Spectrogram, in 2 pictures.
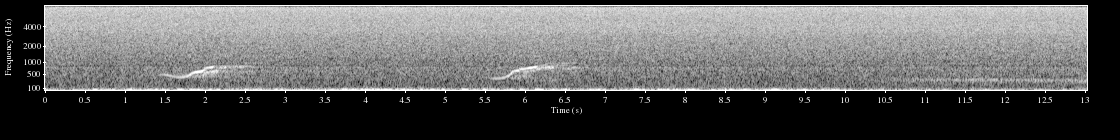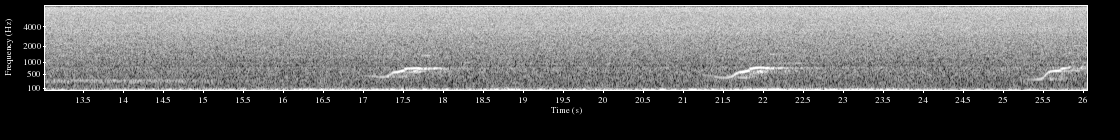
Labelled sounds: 2.2	2.5	humpback whale, 0.80 to 0.86 kHz
6.1	6.5	humpback whale, 0.80 to 0.93 kHz

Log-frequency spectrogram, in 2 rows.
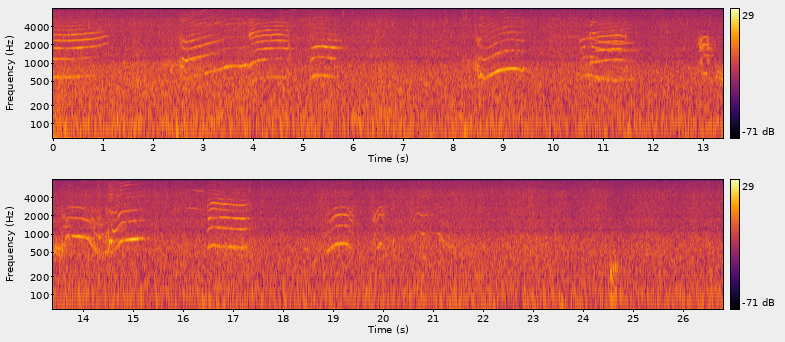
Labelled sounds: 0.4	1.2	killer whale, Bigg's (transient), 2.4 to 3.8 kHz
2.5	5.8	killer whale, Bigg's (transient), 0.78 to 7.9 kHz
8.5	9.5	killer whale, Bigg's (transient), 0.78 to 6.6 kHz
10.3	11.7	killer whale, Bigg's (transient), 0.91 to 4.6 kHz
12.9	14.2	killer whale, Bigg's (transient), 0.78 to 2.9 kHz
14.6	15.2	killer whale, Bigg's (transient), 0.78 to 7.6 kHz
16.0	17.3	killer whale, Bigg's (transient), 1.1 to 7.2 kHz
18.9	19.5	killer whale, Bigg's (transient), 1.2 to 4.9 kHz
20.6	20.9	killer whale, Bigg's (transient), 0.81 to 2.3 kHz

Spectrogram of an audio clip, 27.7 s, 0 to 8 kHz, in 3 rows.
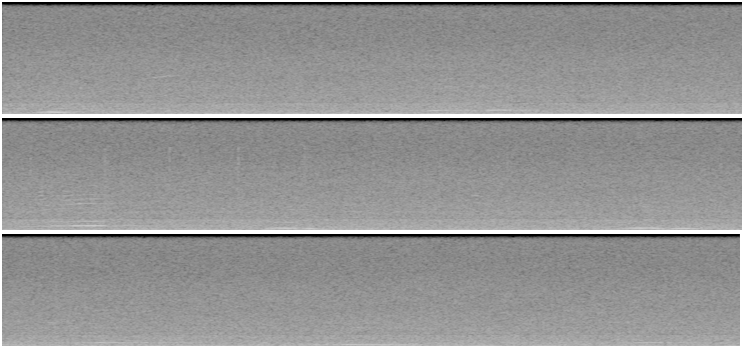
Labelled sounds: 1.9	2.2	humpback whale, 2.6 to 2.8 kHz
10.0	10.4	humpback whale, 1.8 to 2.0 kHz

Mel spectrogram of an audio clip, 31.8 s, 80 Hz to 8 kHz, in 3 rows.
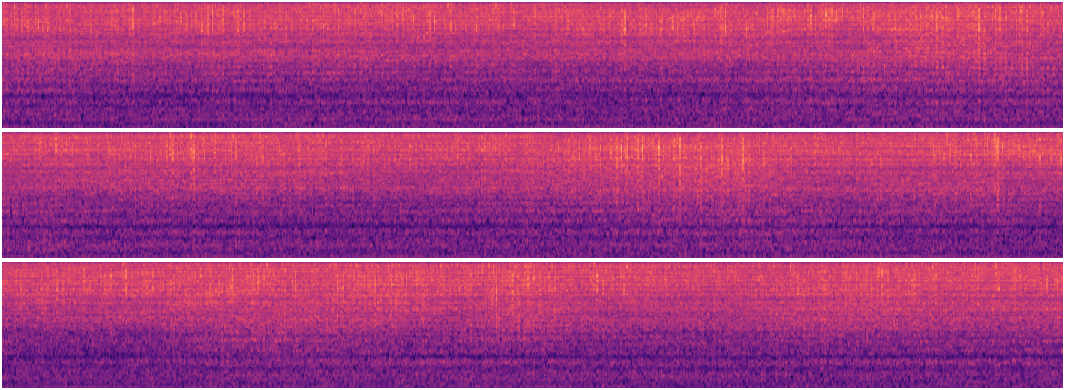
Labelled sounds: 29.2	29.5	vessel noise, 6.1 to 6.3 kHz

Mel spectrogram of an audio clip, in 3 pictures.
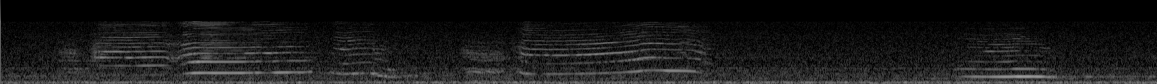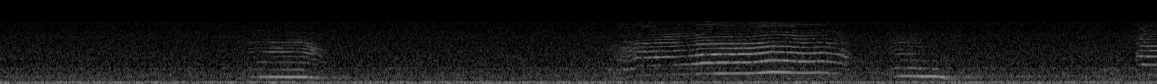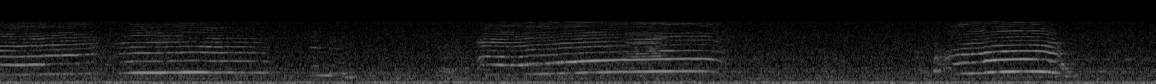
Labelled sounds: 0.6	3.9	humpback whale, 0.83 to 7.6 kHz
4.6	6.9	humpback whale, 0.93 to 7.1 kHz
9.6	10.4	humpback whale, 1.0 to 5.5 kHz
14.0	14.8	humpback whale, 1.7 to 2.9 kHz
17.9	20.1	humpback whale, 0.86 to 7.8 kHz
20.5	20.8	humpback whale, 0.80 to 0.83 kHz
22.9	25.7	humpback whale, 0.83 to 7.9 kHz
27.9	30.4	humpback whale, 0.83 to 7.5 kHz
32.5	34.6	humpback whale, 0.90 to 8.0 kHz

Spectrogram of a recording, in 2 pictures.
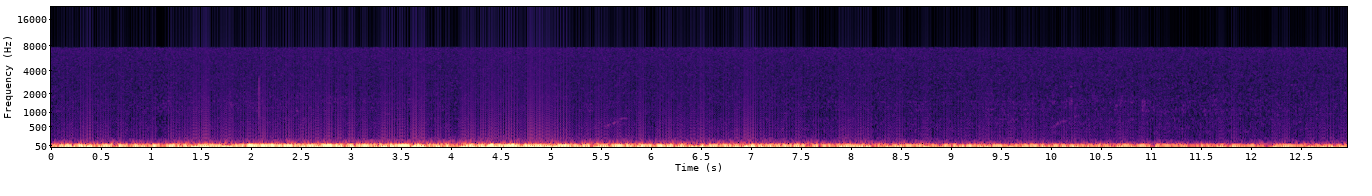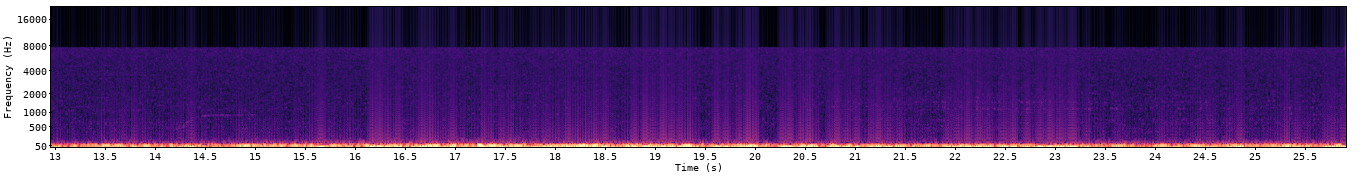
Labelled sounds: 14.4	14.8	humpback whale, 0.80 to 0.93 kHz

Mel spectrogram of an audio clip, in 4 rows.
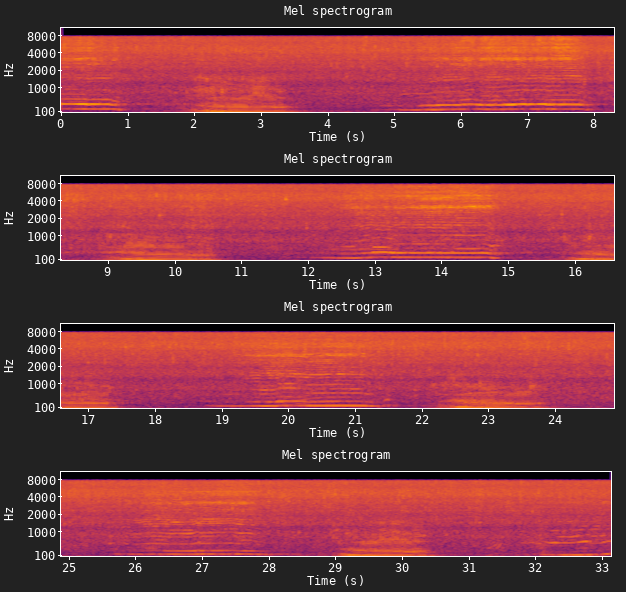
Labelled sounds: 0.1	0.8	humpback whale, 1.4 to 3.4 kHz
6.5	6.9	humpback whale, 3.1 to 3.3 kHz
7.4	7.8	humpback whale, 1.5 to 7.1 kHz
12.5	13.3	humpback whale, 1.2 to 3.2 kHz
13.7	14.8	humpback whale, 0.97 to 5.0 kHz
19.3	20.9	humpback whale, 0.81 to 7.7 kHz
26.7	27.4	humpback whale, 0.88 to 3.4 kHz
32.4	32.7	humpback whale, 0.78 to 0.91 kHz

